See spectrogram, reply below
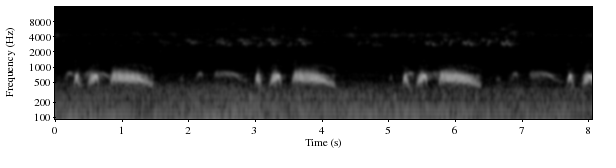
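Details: Spotted dove decoy calling during bird trapping at a fresh site. It gives three evenly spaced phrases: two quick low notes, then a long downward-sliding coo, with a faint whistling insect chorus above.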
